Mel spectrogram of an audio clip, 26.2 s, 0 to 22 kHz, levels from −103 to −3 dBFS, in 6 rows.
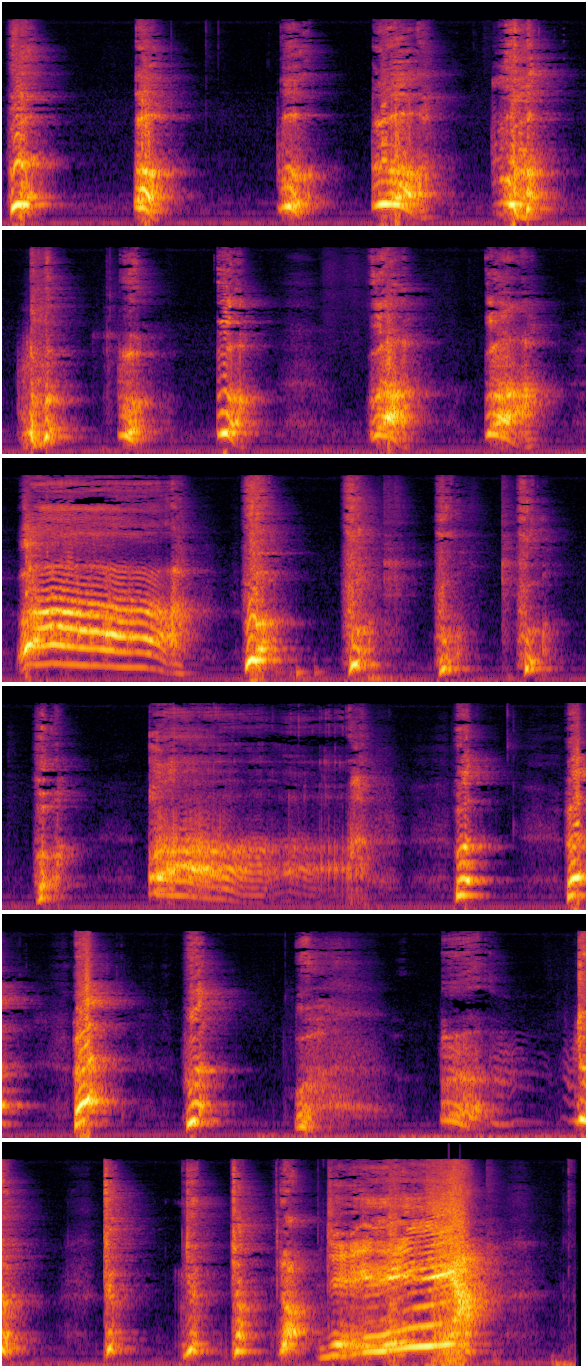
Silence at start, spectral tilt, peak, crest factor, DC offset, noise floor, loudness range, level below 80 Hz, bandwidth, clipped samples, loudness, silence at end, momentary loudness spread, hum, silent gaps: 0.05 s; -3 dB/octave; 0 dBFS; 16 dB; under 0.1%; -58 dBFS; 10 LU; -50 dBFS; 16 kHz; under 0.1%; -14 LUFS; 0.65 s; 22 LU; 60 Hz at -55 dBFS; none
